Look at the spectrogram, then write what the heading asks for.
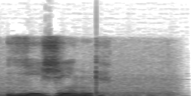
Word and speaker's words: I Ching: apparently druid found a full wiki article on ai ching uh oh it's actually pronounced yi jing usually translates as book of changes or classic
